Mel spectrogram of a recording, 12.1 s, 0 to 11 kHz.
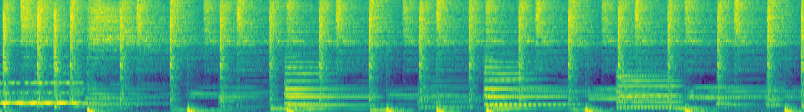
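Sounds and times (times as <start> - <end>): keyboard chords: 0.0 - 2.0
soft drum-kit hits: 0.0 - 8.0, 8.6 - 12.0.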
